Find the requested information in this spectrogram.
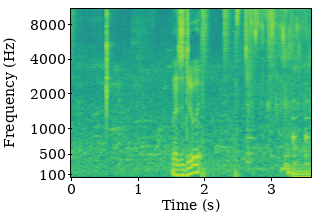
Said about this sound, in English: Pop a bottle.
